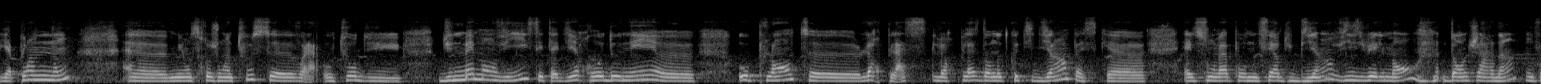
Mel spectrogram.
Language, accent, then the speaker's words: French; Versailles, Île-de-France, France; now in Creuse, France; suis paysanne herboriste en Creuse, dans le centre de la France. Je suis une ancienne citadine puisque je suis née à Versailles, que j'ai grandi vraiment en ville.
